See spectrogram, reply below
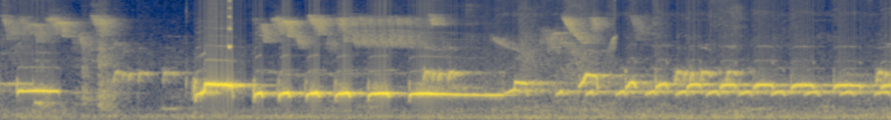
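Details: Bangkok zebra dove in full song: a lone coo, a quiet gap, then a rising burst of rapid stuttered notes and a long rolling trill of paired coos that repeat evenly to the end.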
